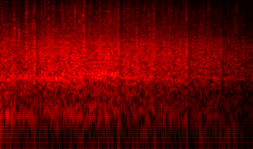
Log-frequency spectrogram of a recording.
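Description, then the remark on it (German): Sustained applause for Scholz from a large assembly in parliament, a dense, even wash of many hands clapping that holds steady and then begins to thin slightly toward the end. No voices stand out. “Ja, Scholz äh, kassiert viel Applaus, klingt auch erstmal nach einer irren Summe.”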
